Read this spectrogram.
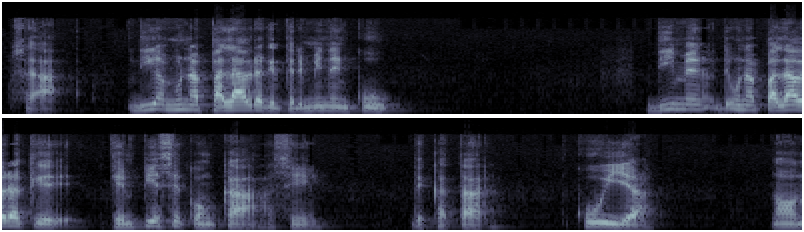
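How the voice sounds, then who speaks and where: A man's voice: medium pitch, gravelly, darkish tone. Man teaching a spelling class. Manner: explanatory, asks rhetorical questions, repeats words. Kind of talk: online spelling workshop lesson.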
